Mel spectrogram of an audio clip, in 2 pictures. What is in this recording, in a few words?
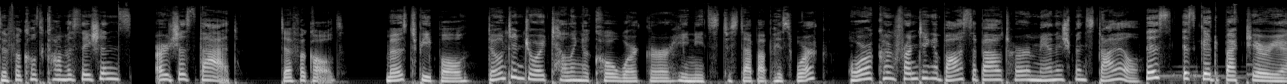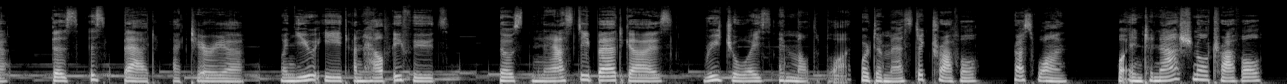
Corporate Narration Elearning VO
